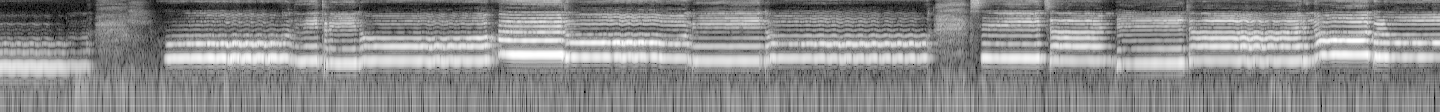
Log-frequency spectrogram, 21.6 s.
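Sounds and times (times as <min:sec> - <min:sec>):
soprano singing a hymn: 0:00.0 - 0:21.5.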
